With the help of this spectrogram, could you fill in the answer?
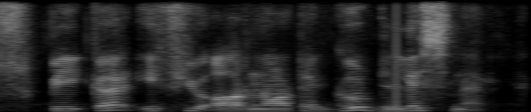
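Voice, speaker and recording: A man with a Kashmiri accent speaks at a moderate pace in a medium pitch with ordinary pitch variation. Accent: Kashmiri Indian English. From Kashmir, India. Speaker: English teacher. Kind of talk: live online class Q&A. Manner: repetitive, emphatic.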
